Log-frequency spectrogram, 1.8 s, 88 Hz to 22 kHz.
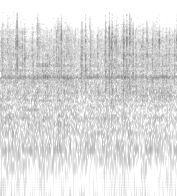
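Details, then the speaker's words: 1/6 scale Armortek Hetzer Jagdpanzer 38 tank, 24 V, road test: even drive whir with soft steady track-link patter, no binding or grinding; noise is road wheels moving on their springs. "this is so much better it's actually it's not binding anymore that noise you can hear is just this W this wheel going up and down on its on its spring that's definitely better really pleased with"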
